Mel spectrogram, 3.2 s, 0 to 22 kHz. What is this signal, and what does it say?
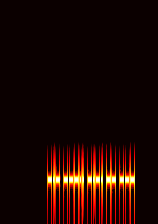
Morse code, heard as a keyed tone, about 44 wpm, 700 Hz. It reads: K8CMO
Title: Call Signs - 45wpm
